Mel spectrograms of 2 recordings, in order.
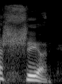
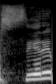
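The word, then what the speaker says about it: share: तो क्या हो गया शेयर इसको शेर मत पढ़िएगा या सारे मत पढ़िएगा ठीक है ना ये शेयर ए मत पढ़िएगा। ये लास्ट वाला ई जो है ना साइलेंट रहता है।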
